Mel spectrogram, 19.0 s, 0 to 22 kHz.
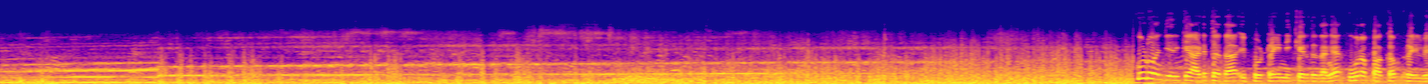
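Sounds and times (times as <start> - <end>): electric train whine: 0.0 - 19.0
train wheels rumbling on rail: 0.0 - 19.0.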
